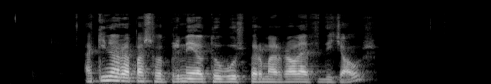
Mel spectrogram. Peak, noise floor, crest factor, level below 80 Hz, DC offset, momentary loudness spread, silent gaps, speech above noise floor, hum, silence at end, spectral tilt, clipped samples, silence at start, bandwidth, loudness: -2 dBFS; -73 dBFS; 20 dB; -62 dBFS; under 0.1%; 9 LU; none; 54 dB; none; 1.2 s; -6 dB/octave; under 0.1%; 0.85 s; 11.5 kHz; -20 LUFS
